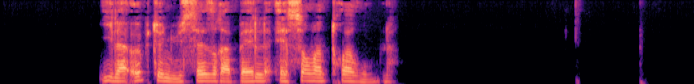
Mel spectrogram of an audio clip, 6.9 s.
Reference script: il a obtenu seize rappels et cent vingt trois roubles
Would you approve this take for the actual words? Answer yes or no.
yes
